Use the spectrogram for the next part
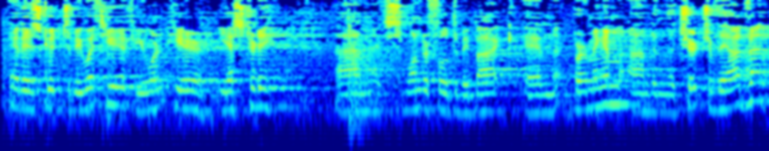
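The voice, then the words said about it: Speaks with a noticeable foreign accent. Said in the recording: “you can tell already about the accent. ... What are the three words I say that you find the most humorous, the way I say them? My friend says I say all the right vowels, just in all the wrong order.”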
